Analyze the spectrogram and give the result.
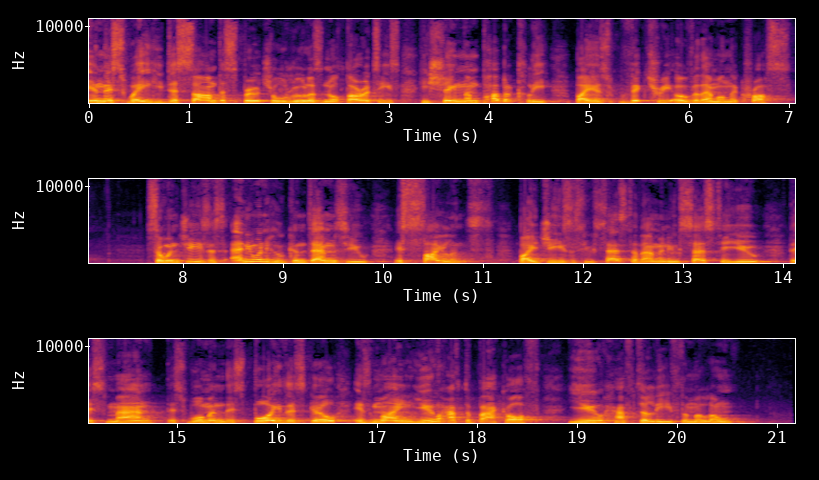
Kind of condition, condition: setting, large echoing room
